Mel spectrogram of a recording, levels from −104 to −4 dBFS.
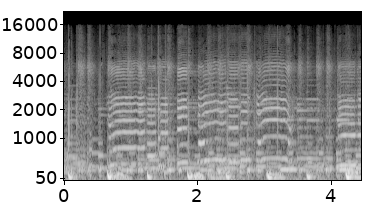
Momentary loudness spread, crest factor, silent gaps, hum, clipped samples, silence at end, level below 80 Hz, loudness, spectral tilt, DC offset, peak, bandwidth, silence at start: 5 LU; 16 dB; none; none; under 0.1%; 0 s; -28 dBFS; -23 LUFS; -5.5 dB/octave; under 0.1%; -4 dBFS; 14.5 kHz; 0 s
